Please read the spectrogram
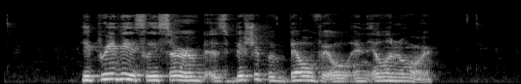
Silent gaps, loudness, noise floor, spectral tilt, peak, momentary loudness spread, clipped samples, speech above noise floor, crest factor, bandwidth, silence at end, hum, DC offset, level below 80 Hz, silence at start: none; -18 LUFS; -59 dBFS; -5.5 dB/octave; -4 dBFS; 7 LU; under 0.1%; 42 dB; 16 dB; 11.5 kHz; 0.9 s; none; under 0.1%; -58 dBFS; 0.8 s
